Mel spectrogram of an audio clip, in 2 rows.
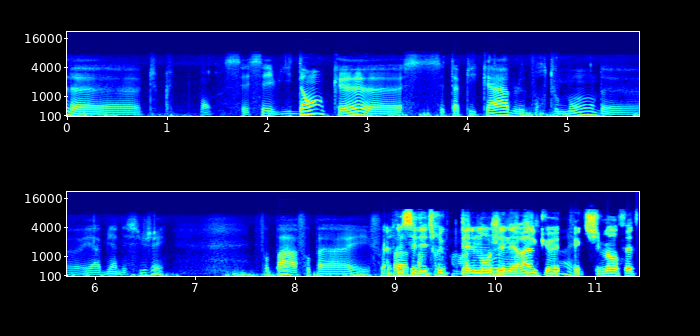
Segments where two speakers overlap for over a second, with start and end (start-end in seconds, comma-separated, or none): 8.9-10.8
